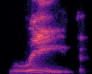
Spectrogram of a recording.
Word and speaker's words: Breethe: I learned of an app called Breathe, and it's spelled Mm. Breethe.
